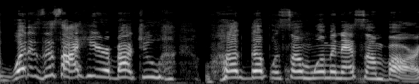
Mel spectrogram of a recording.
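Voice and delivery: high, pressing accusation; accusing girlfriend. Retold or imitated. Sierra confronting boyfriend on the phone, high accusing tone. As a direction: demand answers from a cheater.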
